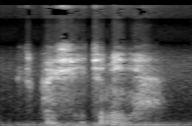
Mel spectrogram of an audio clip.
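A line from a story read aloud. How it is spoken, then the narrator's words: Pitiful whisper. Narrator (Russian): шепнул ей бедняга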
